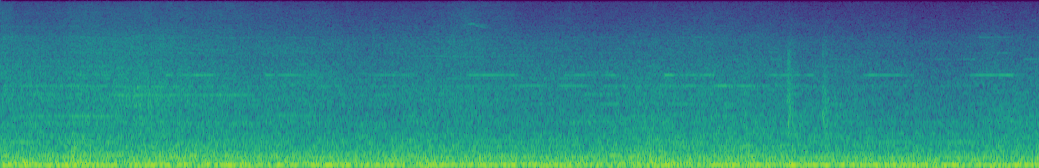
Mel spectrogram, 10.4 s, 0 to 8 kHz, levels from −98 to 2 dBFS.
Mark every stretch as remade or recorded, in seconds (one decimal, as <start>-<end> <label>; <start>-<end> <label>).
0.0-10.4 recorded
